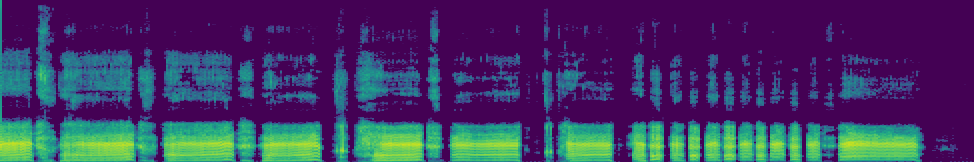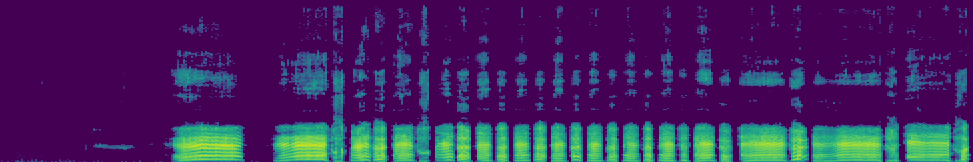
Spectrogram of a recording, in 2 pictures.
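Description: A donkey brays loudly in long runs of harsh, rasping, harmonic pulses, broken by a brief pause.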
